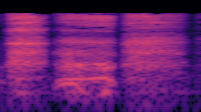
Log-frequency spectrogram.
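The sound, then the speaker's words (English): A voice imitates someone gasping for air: three harsh, breathy gasps in quick succession, fairly loud, with no talking. “You're trying to breathe, gasping for air.”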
